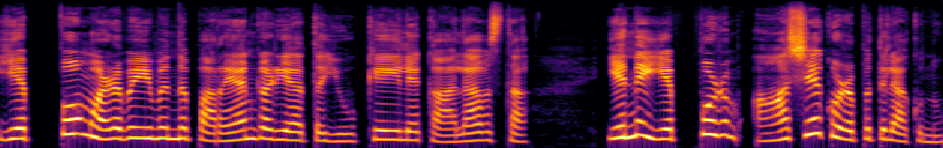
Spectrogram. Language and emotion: Malayalam, surprised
